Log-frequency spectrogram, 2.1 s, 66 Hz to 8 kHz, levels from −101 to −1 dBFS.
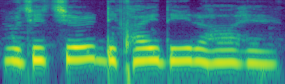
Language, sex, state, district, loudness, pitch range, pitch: Hindi, female, Arunachal Pradesh, Papum Pare, -13 LUFS, 230-260 Hz, 255 Hz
